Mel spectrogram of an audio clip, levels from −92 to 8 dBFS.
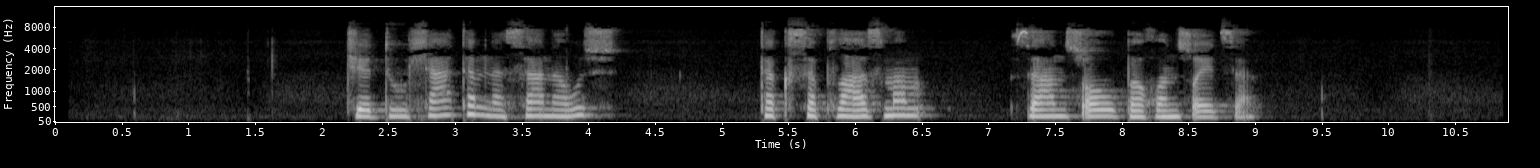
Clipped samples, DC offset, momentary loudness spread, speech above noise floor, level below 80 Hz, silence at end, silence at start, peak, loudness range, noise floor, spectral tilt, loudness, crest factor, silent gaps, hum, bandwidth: under 0.1%; under 0.1%; 10 LU; 47 dB; -74 dBFS; 1.9 s; 2.2 s; -4 dBFS; 4 LU; -69 dBFS; -5 dB/octave; -23 LUFS; 20 dB; none; none; 9 kHz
